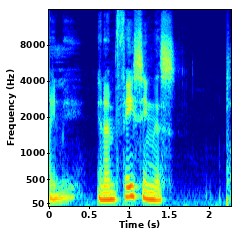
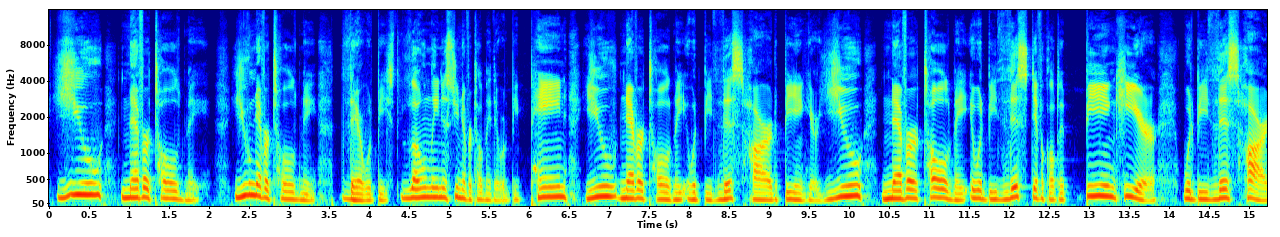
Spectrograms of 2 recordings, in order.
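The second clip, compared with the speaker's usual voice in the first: mock-angry tearful outburst with sobbing; 5 dB louder than usual. Recounting swearing at him in an emotional moment, retelling an angry sobbing outburst. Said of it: "so emotional and so angry".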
